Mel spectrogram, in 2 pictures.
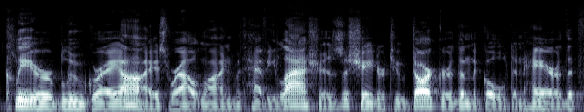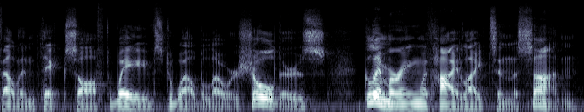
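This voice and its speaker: A man reading a novel aloud as audiobook narration, slow and expressive. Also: low-pitched. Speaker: audiobook reader.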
